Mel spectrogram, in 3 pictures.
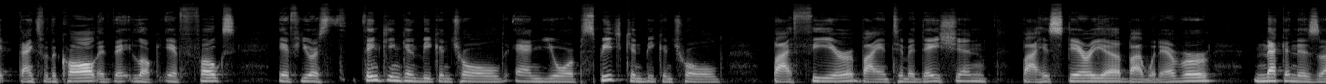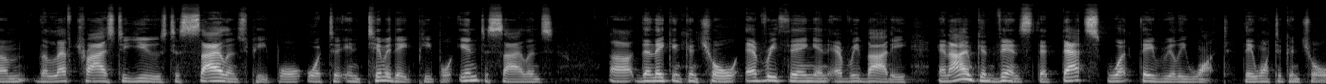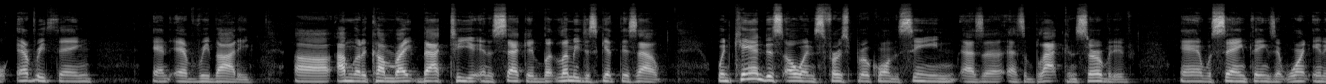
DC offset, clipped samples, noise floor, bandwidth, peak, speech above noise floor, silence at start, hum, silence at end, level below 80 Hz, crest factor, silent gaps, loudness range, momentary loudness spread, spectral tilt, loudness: under 0.1%; under 0.1%; -55 dBFS; 19 kHz; -2 dBFS; 32 dB; 0 s; none; 0 s; -68 dBFS; 22 dB; none; 7 LU; 14 LU; -3 dB/octave; -22 LUFS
